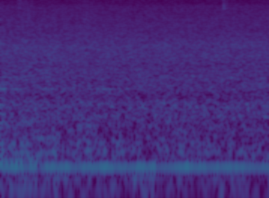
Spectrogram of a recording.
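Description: Steady low hum with an even hiss: the room tone of a bar, with no distinct events.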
